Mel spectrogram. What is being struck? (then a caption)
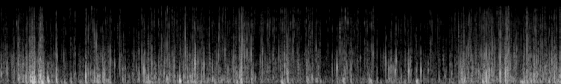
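Cling film over a metal mesh microphone grille. Long acrylic nails scratch and rub clear cling film stretched over a metal mesh microphone grille. The result is a dense, continuous crackle of rustling scrapes and quick taps, heavy and muffled in the low end with very little brightness, swelling louder near the start and again at the end.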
